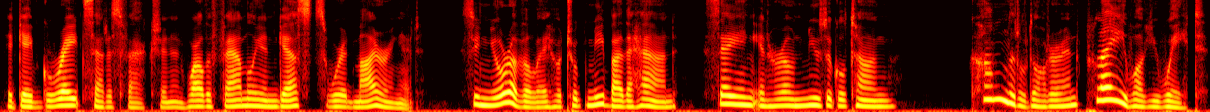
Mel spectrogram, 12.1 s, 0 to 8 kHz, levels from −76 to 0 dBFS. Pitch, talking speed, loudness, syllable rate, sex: 175 Hz, 170 wpm, -18 LUFS, 5.0 syllables/s, female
